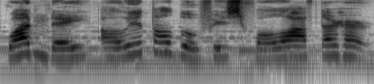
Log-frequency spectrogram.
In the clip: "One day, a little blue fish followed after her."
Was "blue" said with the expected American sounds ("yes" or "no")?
no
